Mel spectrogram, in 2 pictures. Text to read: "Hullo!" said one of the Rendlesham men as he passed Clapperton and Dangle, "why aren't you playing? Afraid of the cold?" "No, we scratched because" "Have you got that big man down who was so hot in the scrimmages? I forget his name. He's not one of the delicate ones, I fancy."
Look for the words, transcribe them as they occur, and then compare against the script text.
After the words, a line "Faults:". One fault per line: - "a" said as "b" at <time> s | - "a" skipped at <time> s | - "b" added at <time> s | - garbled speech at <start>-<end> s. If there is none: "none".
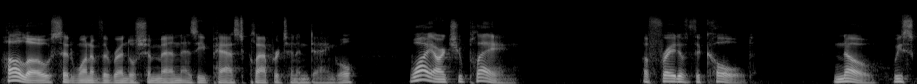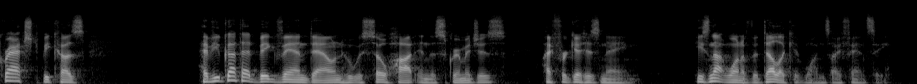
"Hullo!" said one of the Rendlesham men as he passed Clapperton and Dangle, "why aren't you playing? Afraid of the cold?" "No, we scratched because" "Have you got that big van down who was so hot in the scrimmages? I forget his name. He's not one of the delicate ones, I fancy."
Faults:
- "man" said as "van" at 12.0 s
